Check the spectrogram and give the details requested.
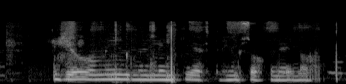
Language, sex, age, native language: Icelandic, male, 12, Icelandic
